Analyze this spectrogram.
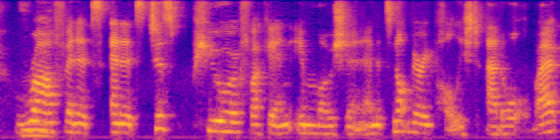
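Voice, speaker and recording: The speaker uses ordinary pitch variation with hardly any pauses. Noticeable background noise runs underneath. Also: woman, medium pitch for a woman. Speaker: artist. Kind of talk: podcast conversation. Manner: fast; animated.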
